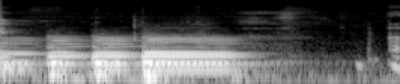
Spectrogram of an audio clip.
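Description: Kawai piano: a few notes and chords struck in quick succession in the first second, ringing on and dying away by about halfway through. The note combinations are dissonant, clashing ones that don't generally sound good together.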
